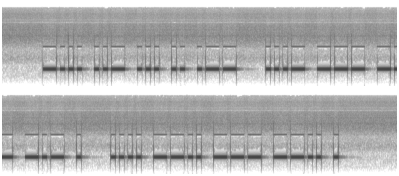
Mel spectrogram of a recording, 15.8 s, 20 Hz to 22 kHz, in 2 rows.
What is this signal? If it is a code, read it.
Morse code (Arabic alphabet), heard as a keyed tone, machine-sent, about 14 wpm, 830 Hz. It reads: بطسيو ضخمكء حذخذء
